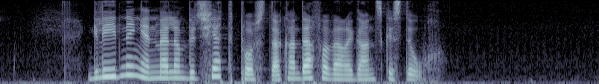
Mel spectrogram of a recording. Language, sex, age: Norwegian, female, 50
